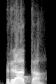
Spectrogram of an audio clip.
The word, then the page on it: rata: Indian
